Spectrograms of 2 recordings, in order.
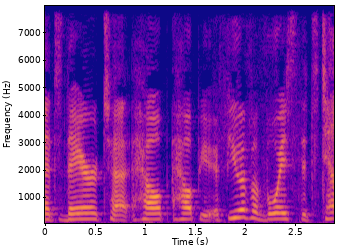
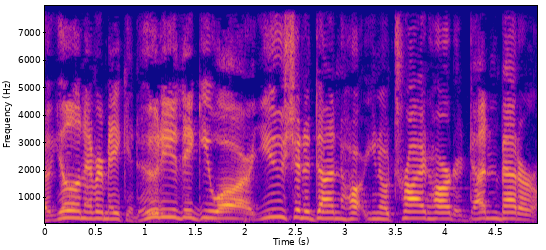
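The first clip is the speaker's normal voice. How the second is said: higher, taunting voice of the inner bully; mocking inner-critic voice, pitched up; demonic bully voice; 3 semitones higher, 4 dB louder than usual. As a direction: sneer it out like a demonic critic in her head. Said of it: "It's a fairly demonic voice".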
